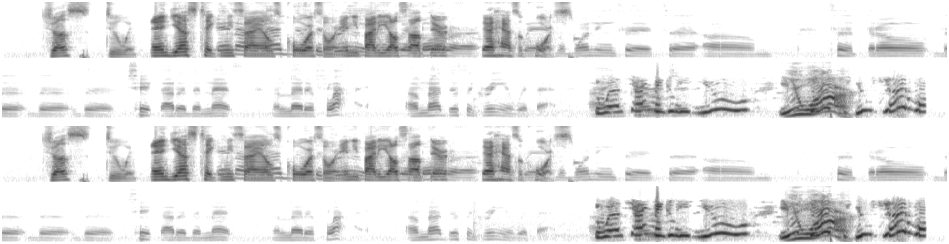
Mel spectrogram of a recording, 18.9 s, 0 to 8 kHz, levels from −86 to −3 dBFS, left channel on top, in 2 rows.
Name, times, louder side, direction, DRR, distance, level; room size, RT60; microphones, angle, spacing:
voice 1, 0.4-4.4 4.8-5.7 17.3-17.9, equal, ahead, 0.7 m, -32 dB
voice 2, 2.1-7.7 8.3-11.7 12.1-13.0 13.5-15.0 15.3-16.3, left 3 dB, 55° left, 6.8 m, -50 dB
voice 3, 15.4-18.7, right 5 dB, 65° right, 0.6 m, -28 dB
head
